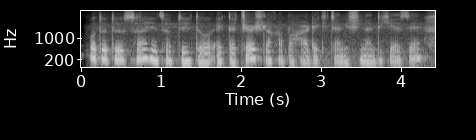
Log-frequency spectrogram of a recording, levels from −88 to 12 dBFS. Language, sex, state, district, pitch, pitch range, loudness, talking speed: Nagamese, female, Nagaland, Dimapur, 205 Hz, 185-220 Hz, -19 LUFS, 190 wpm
